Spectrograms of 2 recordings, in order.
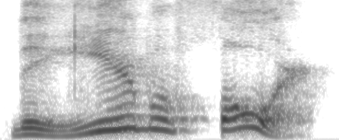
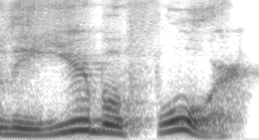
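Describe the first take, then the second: First: "the year before" pitched higher and stretched very slow; slower, higher repeat. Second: "the year before" said slowly for weight; drawn out. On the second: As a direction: lean on "the year before", slowing down. Stressing key point, stretched. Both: Acted.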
